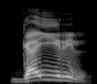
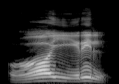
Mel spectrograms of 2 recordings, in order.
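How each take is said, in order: First: The first consonant is a light, plain g. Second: The first consonant is a thick, throaty gh. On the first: The speaker calls it wrong. "Ini tipis" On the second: The speaker calls it right.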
